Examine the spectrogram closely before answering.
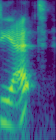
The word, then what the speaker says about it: Deette: um but there's a there's a proper French pronunciation and then there's the pronunciation that my family's been saying since I was born uh and we're very American so um I don't think we're saying it right but I go by diet um proper French pronunciation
